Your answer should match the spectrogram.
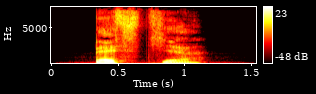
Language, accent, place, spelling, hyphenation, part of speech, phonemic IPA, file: German, Germany, Berlin, Bestie, Bes‧tie, noun, /ˈbɛsti̯ə/, De-Bestie.ogg
- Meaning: 1. a wild and very dangerous animal, a beast, monster 2. a very cruel person, a monster, fiend (usually a killer, torturer, or rapist)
